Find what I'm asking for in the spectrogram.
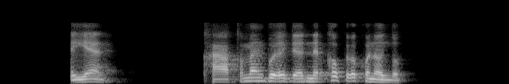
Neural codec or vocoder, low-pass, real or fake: codec, 16 kHz, 0.5 kbps, FunCodec, trained on Chinese and English, 25 frames a second; 7.2 kHz; fake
